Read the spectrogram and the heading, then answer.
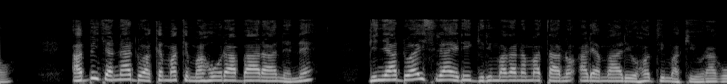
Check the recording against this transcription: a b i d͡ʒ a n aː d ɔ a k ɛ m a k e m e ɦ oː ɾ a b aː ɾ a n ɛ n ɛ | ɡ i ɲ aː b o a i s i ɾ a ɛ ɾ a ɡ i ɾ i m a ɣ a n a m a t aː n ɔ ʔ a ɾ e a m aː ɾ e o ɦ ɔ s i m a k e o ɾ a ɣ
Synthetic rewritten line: a b i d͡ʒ a n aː d o a k ɛ m a k e m a ɦ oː ɾ a b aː ɾ a n ɛ n ɛ | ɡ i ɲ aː d o a i s i ɾ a ɛ ɾ i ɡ i ɾ i m a ɣ a n a m a t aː n ɔ ʔ a ɾ e a m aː ɾ e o ɦ ɔ t i m a k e o ɾ a ɣ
